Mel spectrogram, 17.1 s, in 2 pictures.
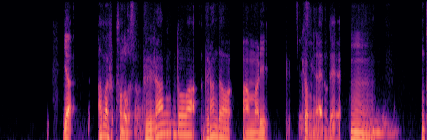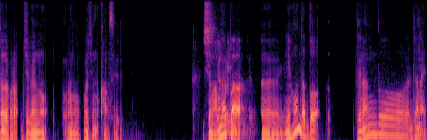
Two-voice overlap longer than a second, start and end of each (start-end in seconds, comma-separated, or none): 12.7-14.2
